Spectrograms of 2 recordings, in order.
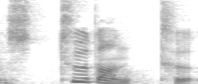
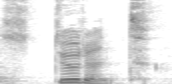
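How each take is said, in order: First: It is said as flat Korean-style syllables. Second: It is said with native English sounds and stress. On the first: The speaker calls it wrong. "그냥 스튜던트, 스튜던트 이렇게 하는 게 아니라" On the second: The speaker calls it right. "원어민 발음과 악센트를 똑같이 따라하는 것"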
